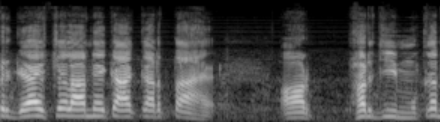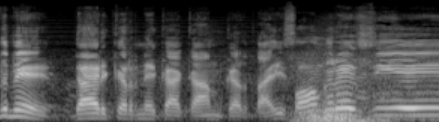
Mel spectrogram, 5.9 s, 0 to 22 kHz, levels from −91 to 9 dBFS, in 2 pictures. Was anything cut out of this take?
yes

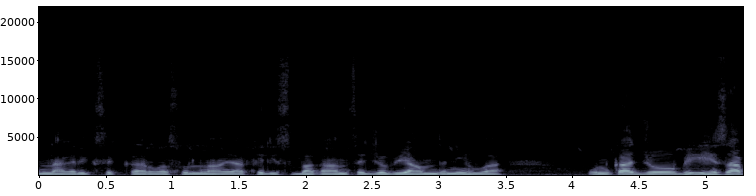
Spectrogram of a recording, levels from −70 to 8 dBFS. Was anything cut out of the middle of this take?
no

